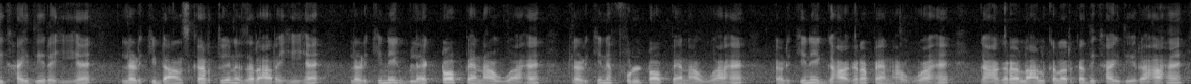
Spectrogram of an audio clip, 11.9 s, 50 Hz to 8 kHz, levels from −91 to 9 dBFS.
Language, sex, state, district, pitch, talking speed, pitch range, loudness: Hindi, male, Chhattisgarh, Sarguja, 95 Hz, 210 wpm, 90-105 Hz, -25 LUFS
